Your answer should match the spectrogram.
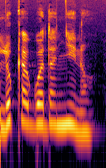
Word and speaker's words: Luca Guadagnino: It's Luca Guadagnino. – Luca Guadagnino.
